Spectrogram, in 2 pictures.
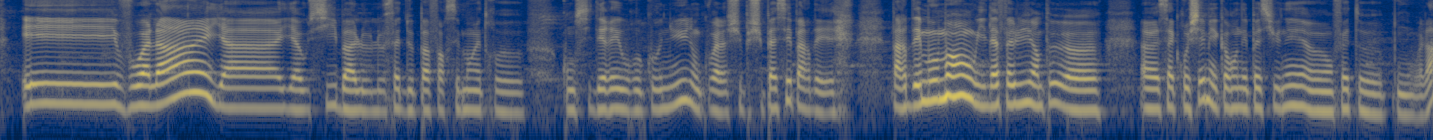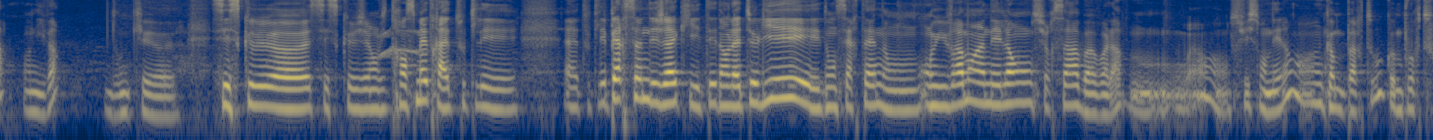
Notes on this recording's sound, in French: Résonances a pris la rue et y a planté ses micros, pour une émission de radio éphémère dans le cadre des premières Journées du matrimoine à Villefranche-de-Conflent. L'audience rassemblée.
